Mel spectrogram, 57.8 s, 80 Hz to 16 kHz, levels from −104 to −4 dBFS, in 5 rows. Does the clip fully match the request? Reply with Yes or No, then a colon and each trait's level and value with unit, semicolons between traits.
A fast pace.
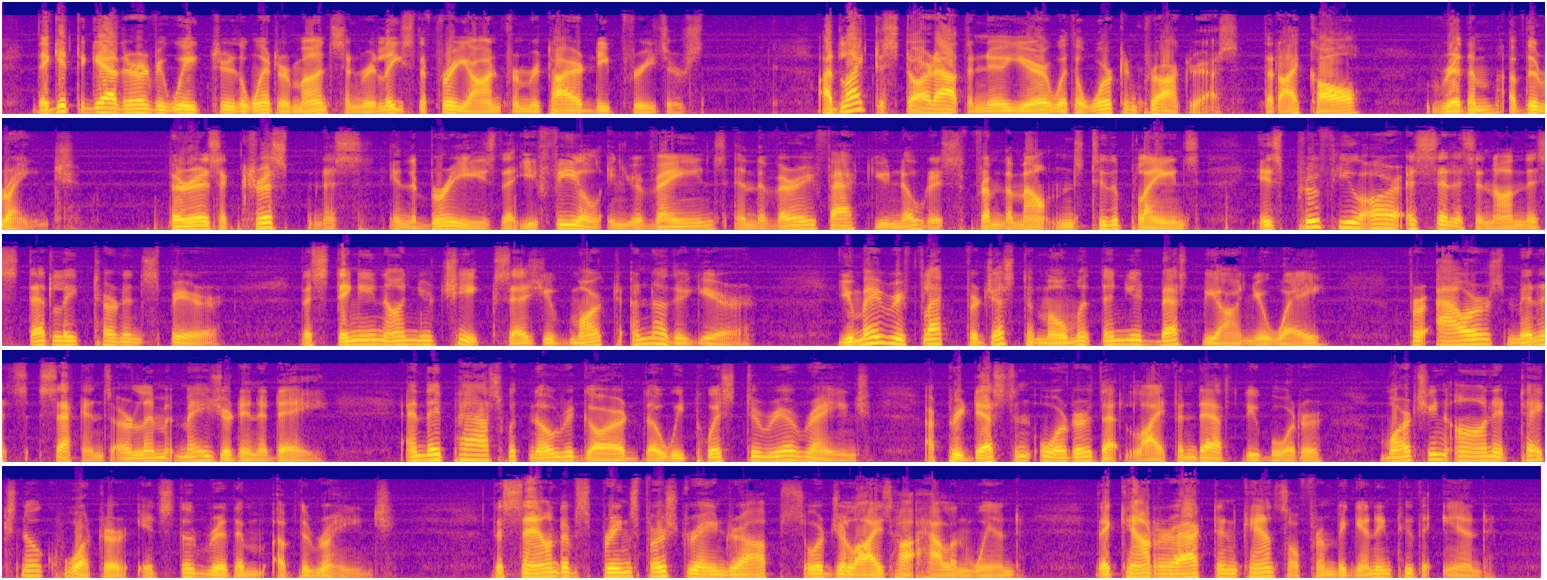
No: average, 165 wpm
